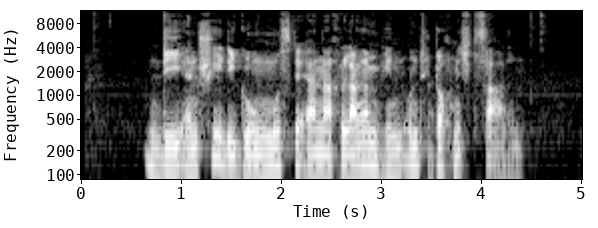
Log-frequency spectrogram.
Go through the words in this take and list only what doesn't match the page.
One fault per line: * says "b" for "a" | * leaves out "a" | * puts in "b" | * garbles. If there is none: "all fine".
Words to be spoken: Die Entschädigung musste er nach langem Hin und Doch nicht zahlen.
all fine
